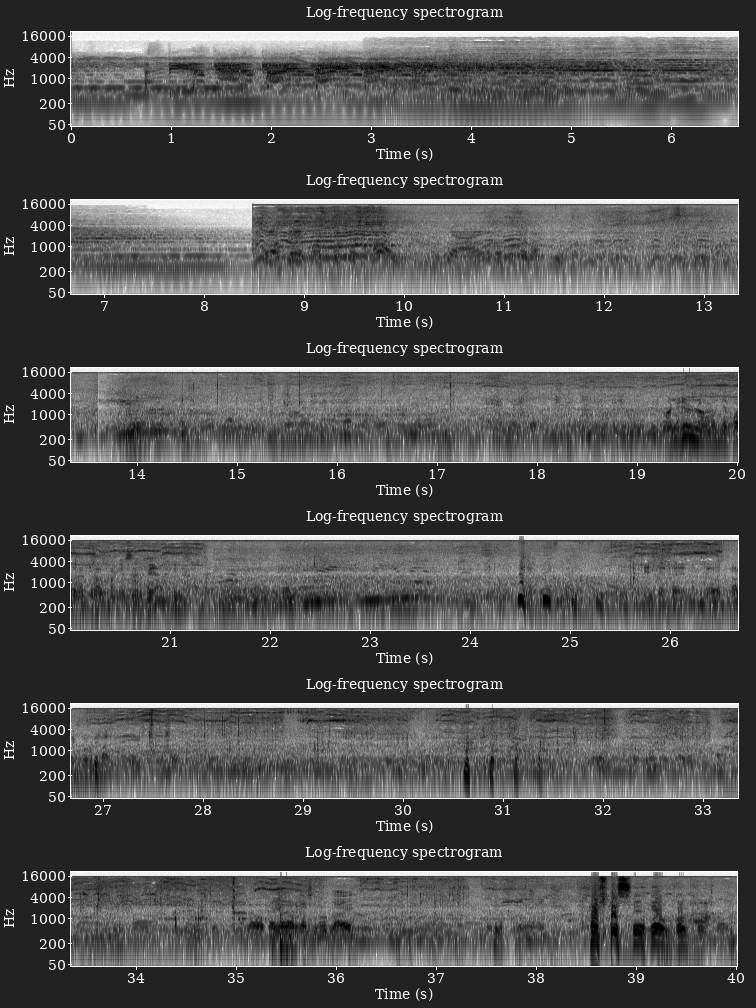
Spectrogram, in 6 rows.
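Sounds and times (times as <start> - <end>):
men talking: 8.5 - 40.0
toy car electric motor whining: 8.5 - 40.0.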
